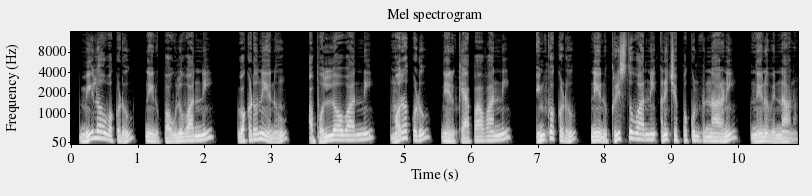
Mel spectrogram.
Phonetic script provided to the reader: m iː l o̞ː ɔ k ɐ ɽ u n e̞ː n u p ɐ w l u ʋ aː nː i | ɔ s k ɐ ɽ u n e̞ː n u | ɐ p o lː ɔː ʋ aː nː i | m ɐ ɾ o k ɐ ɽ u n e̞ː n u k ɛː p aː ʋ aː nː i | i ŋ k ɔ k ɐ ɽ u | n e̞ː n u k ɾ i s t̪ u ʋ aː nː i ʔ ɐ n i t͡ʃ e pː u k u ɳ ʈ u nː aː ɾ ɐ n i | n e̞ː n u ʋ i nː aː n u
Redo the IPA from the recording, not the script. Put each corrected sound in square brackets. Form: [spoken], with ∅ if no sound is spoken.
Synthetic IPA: m iː l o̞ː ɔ k ɐ ɽ u n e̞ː n u p ɐ w l u ʋ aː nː i | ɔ [∅] k ɐ ɽ u n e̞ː n u | ɐ p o lː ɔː ʋ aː nː i | m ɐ ɾ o k ɐ ɽ u n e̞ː n u k ɛː p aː ʋ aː nː i | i ŋ k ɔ k ɐ ɽ u | n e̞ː n u k ɾ [iː] s t̪ u ʋ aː nː i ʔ ɐ n i t͡ʃ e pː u k u ɳ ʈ u nː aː ɾ ɐ n i | n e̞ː n u ʋ i nː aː n u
